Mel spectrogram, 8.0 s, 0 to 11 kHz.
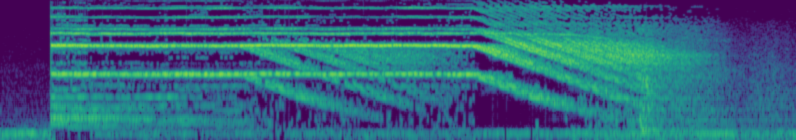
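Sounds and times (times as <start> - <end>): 
alarm clock ringing: 0.5 - 7.2.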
